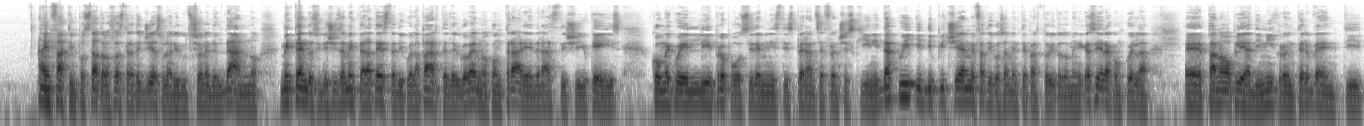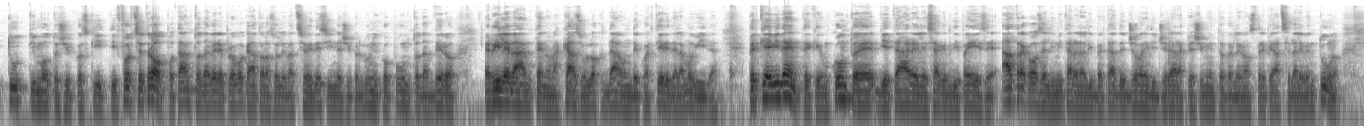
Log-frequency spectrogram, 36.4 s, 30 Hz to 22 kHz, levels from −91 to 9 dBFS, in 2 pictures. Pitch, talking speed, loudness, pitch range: 85 Hz, 170 wpm, -18 LUFS, 80-95 Hz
